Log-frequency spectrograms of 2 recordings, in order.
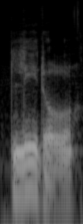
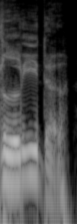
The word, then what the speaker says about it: Lidl: In English, it is normally said I simply little little. in German. Lidle. Leelle. Which pronunciation do you think is more suited, more correct? Okay, so it really is Lidle.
